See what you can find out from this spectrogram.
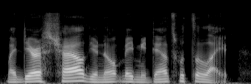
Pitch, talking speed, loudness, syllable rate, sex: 125 Hz, 215 wpm, -18 LUFS, 6.4 syllables/s, male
